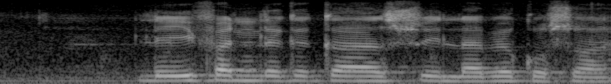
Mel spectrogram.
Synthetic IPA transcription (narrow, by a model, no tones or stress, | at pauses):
lejifanɛlɛkʼɛkʼaswɪlabɛkʼɔswaː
